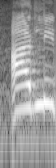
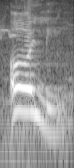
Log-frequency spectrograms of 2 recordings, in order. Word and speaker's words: early: तार प्रोनाउंसिएशन कौन, अर्ली, आर्ली नुह, अर्ली, राइट।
